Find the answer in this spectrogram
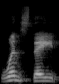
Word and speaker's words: Wednesday: Wednesday, the D is silent.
